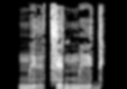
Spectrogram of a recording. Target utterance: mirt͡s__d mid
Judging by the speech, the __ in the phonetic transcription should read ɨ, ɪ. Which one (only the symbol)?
ɪ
